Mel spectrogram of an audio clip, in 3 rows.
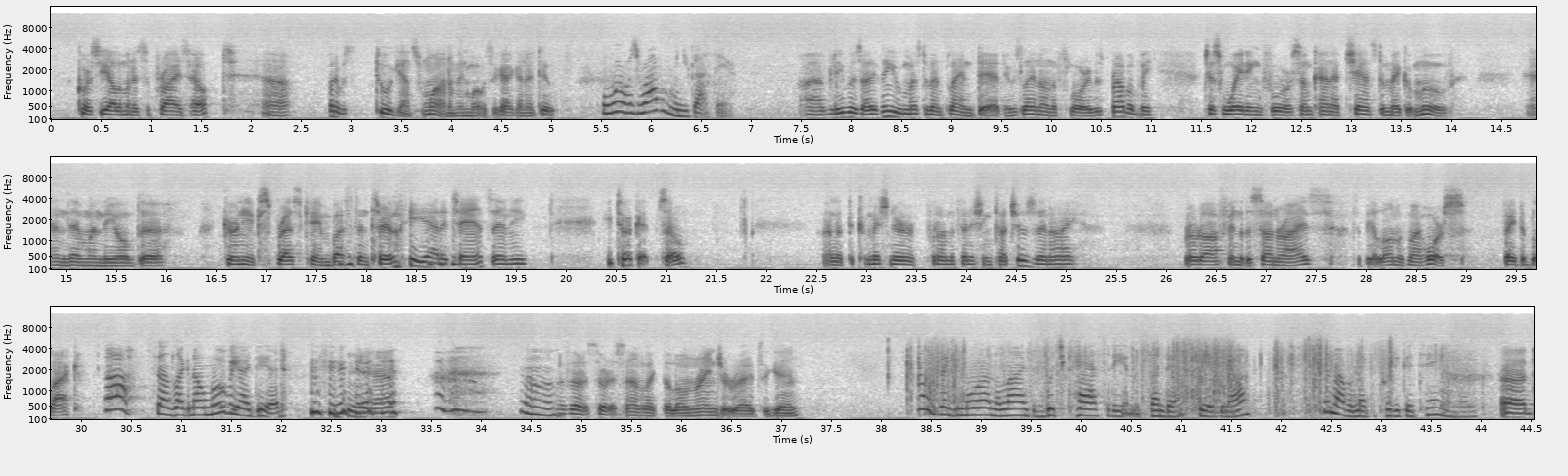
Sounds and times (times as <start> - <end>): Speech: 7.5 - 11.0, 11.6 - 14.1, 14.8 - 19.6.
